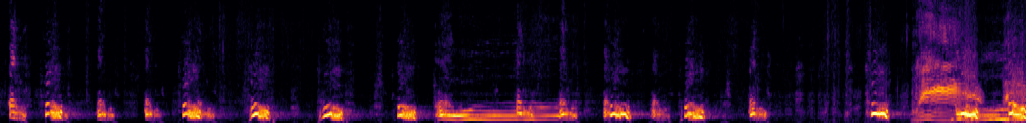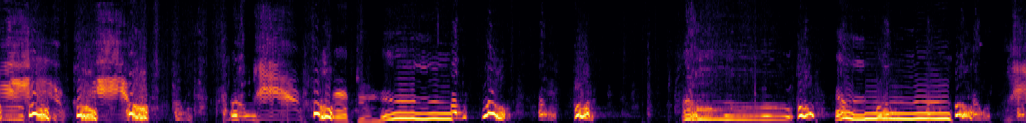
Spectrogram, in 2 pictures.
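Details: Three coon dogs, Lucky, Mossie and year-old Star, bark excitedly at a raccoon up a tree during a hunt. Rapid overlapping chop barks mix with several long, wavering bawls as the dogs sound together.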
